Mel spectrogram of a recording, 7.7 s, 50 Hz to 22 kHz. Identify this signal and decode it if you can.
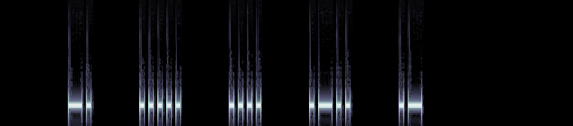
Morse code, heard as a keyed tone, about 20 wpm, spaced as for 10 wpm, 700 Hz. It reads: N5HLA
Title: 095 Lesson 16g - Letter c - Call Signs 20wpm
